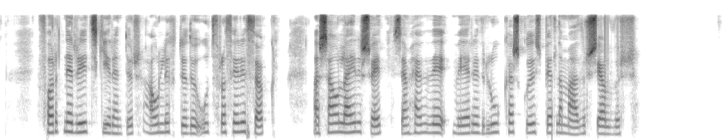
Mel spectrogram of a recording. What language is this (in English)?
Icelandic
